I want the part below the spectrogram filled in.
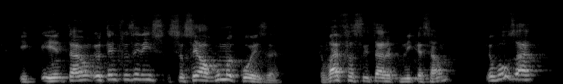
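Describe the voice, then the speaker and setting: Very fast and high-pitched, a man talks with lively intonation in a European Portuguese accent. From Portugal. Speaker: customer experience executive. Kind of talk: interview. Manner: hesitant, with filler sounds.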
